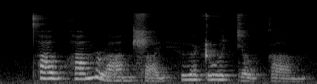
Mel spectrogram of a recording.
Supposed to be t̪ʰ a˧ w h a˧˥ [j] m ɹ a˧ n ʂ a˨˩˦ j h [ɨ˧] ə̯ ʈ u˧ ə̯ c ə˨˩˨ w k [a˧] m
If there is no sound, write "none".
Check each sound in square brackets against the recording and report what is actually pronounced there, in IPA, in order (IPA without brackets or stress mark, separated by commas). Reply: none, ɨ˧, a˨˩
